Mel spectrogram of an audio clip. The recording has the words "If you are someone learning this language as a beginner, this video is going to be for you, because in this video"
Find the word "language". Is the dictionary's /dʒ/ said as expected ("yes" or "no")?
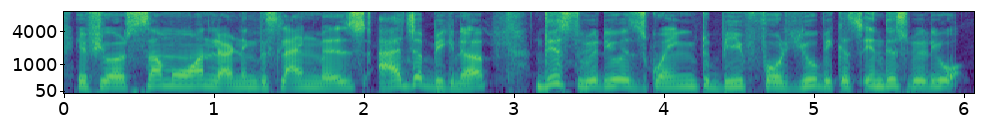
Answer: no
